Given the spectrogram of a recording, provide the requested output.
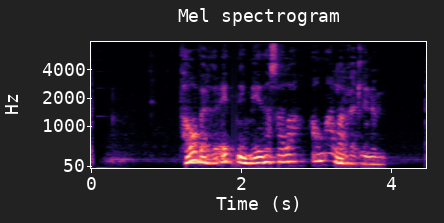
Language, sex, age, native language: Icelandic, male, 40-49, Icelandic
